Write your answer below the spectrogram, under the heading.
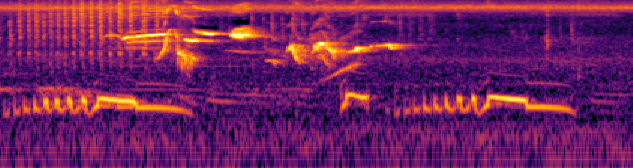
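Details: Short burst of turtle dove calling aimed at stirring local doves: a rapid rolling trill sliding into a long falling coo, a brief higher note, then the trill again, with loud chirps from another bird between.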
